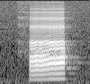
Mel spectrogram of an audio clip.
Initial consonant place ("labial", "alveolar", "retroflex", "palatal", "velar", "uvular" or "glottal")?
glottal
